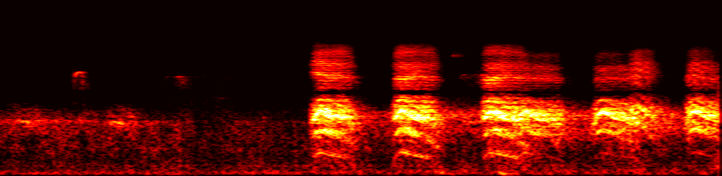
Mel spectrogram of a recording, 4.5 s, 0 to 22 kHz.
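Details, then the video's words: Crows arriving at woodland edge where deer feed, 8 February 2024: one crow gives five harsh, raspy caws in a quick series, about two per second, after a quiet start with faint distant calls. "The Crows Call"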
